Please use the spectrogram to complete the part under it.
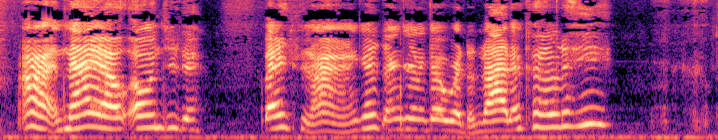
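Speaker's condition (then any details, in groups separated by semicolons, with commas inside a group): Cerebral palsy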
